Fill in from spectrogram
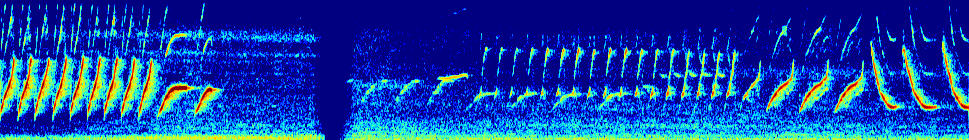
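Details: Spanish Timbrado canary training song: a rapid trill of falling notes, a near-silent pause, then thin high whistled phrases building into repeated downward-sweeping notes.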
